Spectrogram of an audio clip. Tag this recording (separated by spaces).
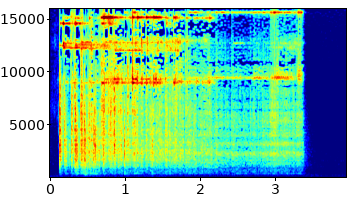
change clink coin coins drop dropping fall money plunk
